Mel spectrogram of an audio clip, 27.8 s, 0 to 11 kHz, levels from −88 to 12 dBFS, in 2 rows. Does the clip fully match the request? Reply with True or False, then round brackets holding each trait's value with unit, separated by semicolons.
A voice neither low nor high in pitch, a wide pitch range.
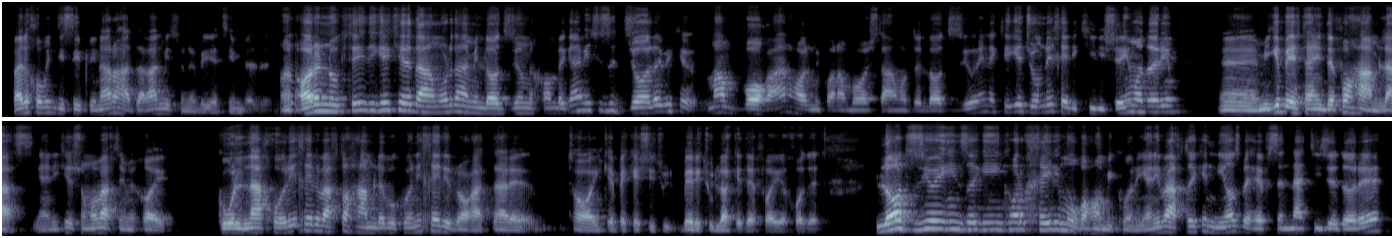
True (160 Hz; 8.8 semitones)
